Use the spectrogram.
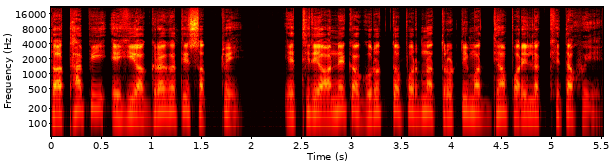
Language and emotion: Odia, neutral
